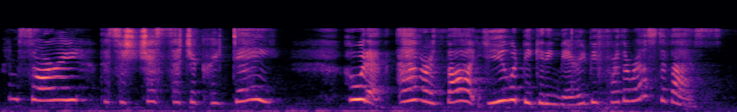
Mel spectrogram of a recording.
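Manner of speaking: high, crying through happy tears; teary. Acted. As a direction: sob a little through joy. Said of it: "a tear runs down her cheek".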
